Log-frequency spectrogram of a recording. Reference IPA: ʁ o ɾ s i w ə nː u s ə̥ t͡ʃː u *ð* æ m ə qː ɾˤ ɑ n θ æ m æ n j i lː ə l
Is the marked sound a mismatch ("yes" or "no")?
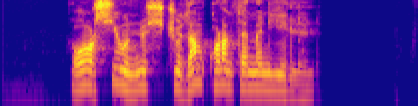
no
